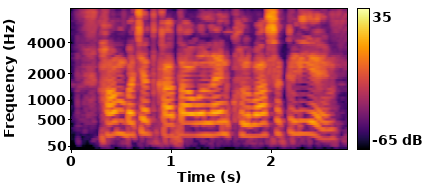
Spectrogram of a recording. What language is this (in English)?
Maithili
